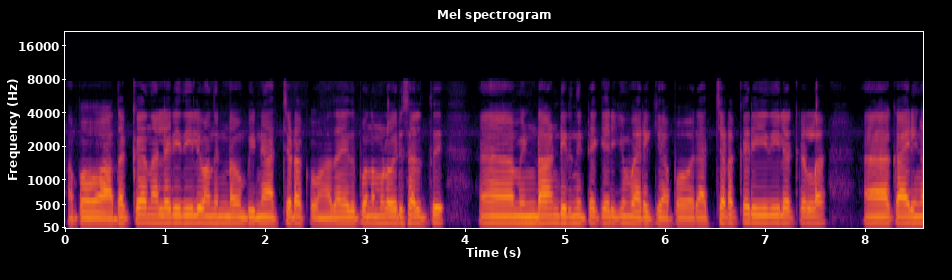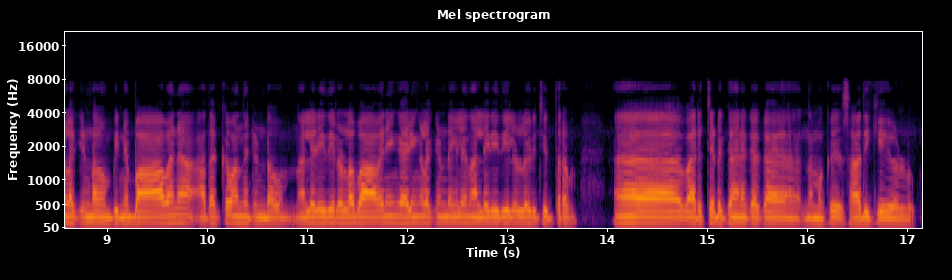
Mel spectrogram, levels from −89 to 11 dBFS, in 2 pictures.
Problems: background sounds at intervals, low volume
